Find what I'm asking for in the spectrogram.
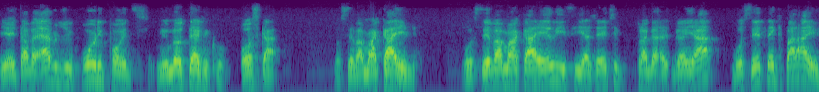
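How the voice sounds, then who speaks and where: His pitch sits fairly high with ordinary variation. The man talks at a fairly slow speed. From New York, US, Brazilian family. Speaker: professional basketball player. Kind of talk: casual chat. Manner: halting.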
